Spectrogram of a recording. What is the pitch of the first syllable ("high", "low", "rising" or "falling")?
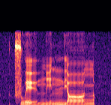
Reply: low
